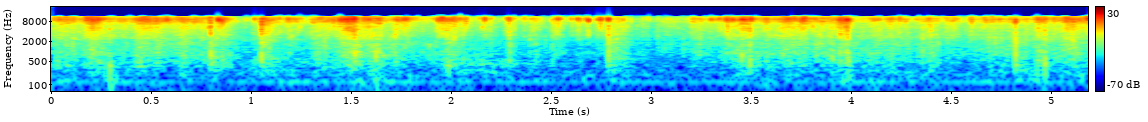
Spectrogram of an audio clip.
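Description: A clear plastic bubble wrap sheet with small air-filled bubbles is held in both hands while the fingertips pinch and pop the bubbles. A steady run of sharp, bright pops rises out of a continuous crinkling, hissy rustle of the plastic, with almost no low end.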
